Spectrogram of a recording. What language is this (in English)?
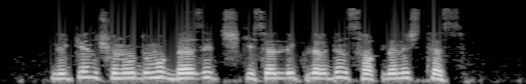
Uyghur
